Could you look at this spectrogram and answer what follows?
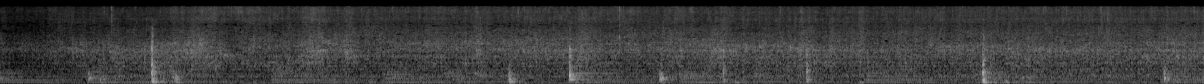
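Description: Seasoned chicken pieces searing in hot oil in a stainless steel pan, sizzling steadily as they brown, while a wooden spatula stirs and turns them. A few sharp clicks stand out above the sizzle.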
